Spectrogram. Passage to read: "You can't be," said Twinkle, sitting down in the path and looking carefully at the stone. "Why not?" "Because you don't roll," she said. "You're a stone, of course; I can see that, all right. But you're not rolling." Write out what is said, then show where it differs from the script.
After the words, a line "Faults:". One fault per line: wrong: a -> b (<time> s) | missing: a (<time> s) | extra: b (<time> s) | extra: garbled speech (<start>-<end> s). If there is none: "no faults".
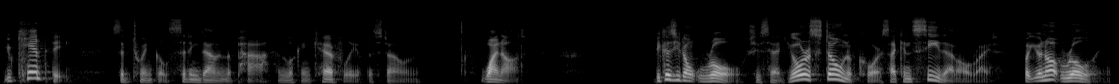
"You can't be," said Twinkle, sitting down in the path and looking carefully at the stone. "Why not?" "Because you don't roll," she said. "You're a stone, of course; I can see that, all right. But you're not rolling."
Faults:
no faults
